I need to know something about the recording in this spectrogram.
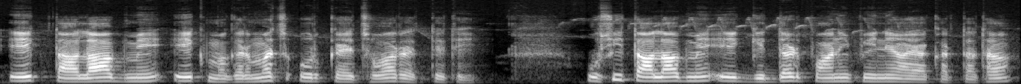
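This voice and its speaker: A man narrating a children's fable in a plain, steady storytelling manner, in a dull lo-fi recording. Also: a little high.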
